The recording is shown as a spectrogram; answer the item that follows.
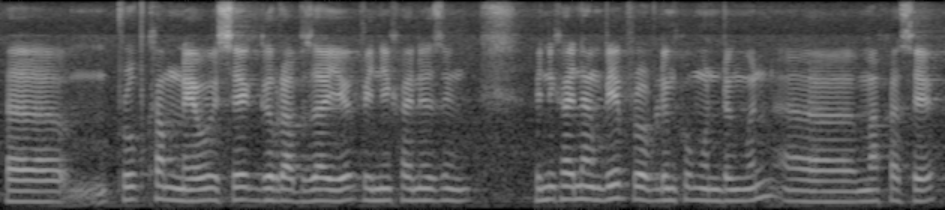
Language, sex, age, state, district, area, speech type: Bodo, male, 18-30, Assam, Kokrajhar, rural, spontaneous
